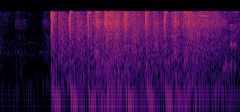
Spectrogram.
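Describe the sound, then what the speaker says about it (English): Sustained gunfire from a Fortnite match, a dense burst of rapid overlapping shots that erupts after a brief quiet start and keeps going loud and close. "She'll shoot Oro"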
